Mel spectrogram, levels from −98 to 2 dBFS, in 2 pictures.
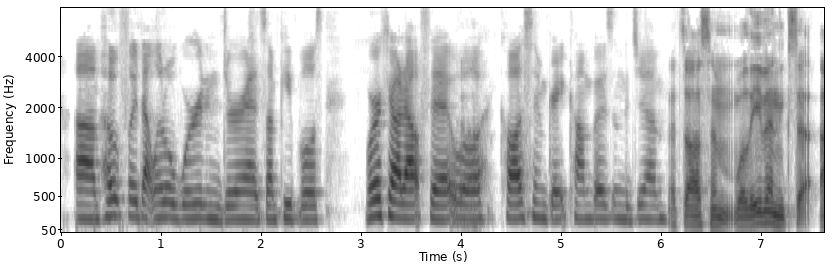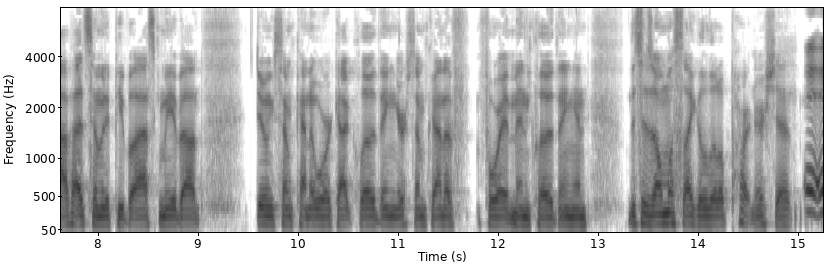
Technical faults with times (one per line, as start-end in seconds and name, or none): none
